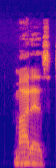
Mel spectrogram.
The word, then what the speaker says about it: Mares: Also, while you're there, why don't you hit that like button like our friend Adam Mayer said. Mares. Sorry, I always say Mayers. Mares. Adam Mares.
